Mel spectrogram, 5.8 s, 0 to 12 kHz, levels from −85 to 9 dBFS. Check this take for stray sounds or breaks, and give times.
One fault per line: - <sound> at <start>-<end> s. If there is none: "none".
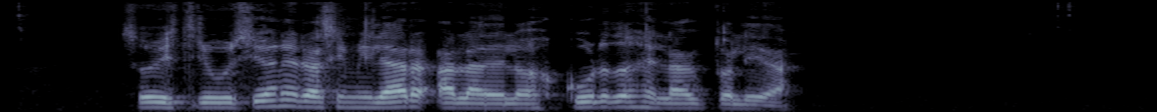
none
